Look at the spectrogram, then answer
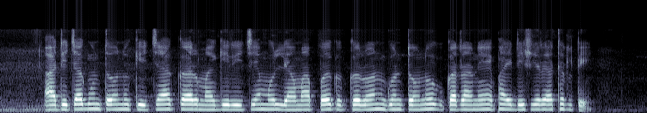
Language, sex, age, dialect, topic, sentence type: Marathi, male, 25-30, Standard Marathi, banking, statement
